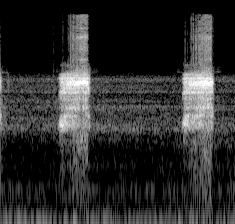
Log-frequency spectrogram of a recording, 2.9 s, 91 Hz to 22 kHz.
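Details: Owl at its nest before dawn, 3:40 AM on October 5, 2015, as prey is brought in; two short, raspy, hissing shrieks about a second and a half apart.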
